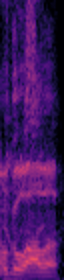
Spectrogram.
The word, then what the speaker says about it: Ogallala: To the Ogallala. Yep. Ogallal. I don't know how to pronounce it, but what I do know Ogallala. Yeah, you got it the first time.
